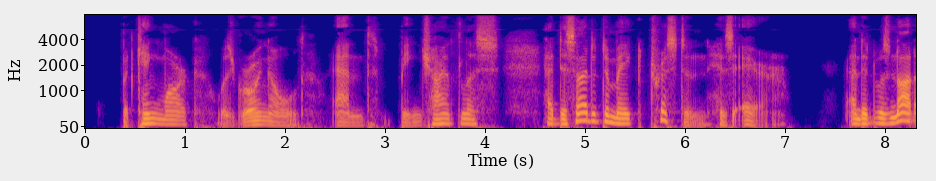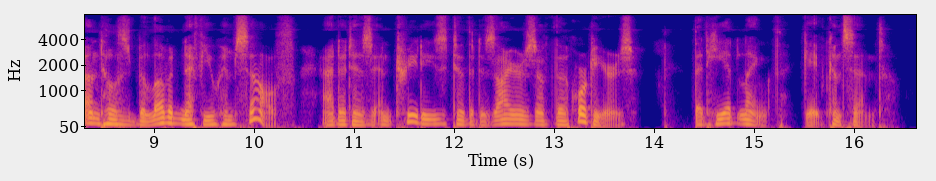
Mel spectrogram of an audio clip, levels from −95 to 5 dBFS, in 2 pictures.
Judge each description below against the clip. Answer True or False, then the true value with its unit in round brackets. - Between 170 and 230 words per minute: False (145 wpm)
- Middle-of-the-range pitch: False (115 Hz)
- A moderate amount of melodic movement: True (3.9 semitones)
